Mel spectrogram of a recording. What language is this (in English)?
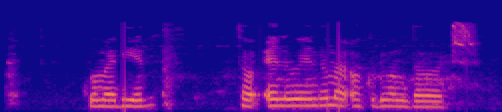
Luo (Kenya and Tanzania)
